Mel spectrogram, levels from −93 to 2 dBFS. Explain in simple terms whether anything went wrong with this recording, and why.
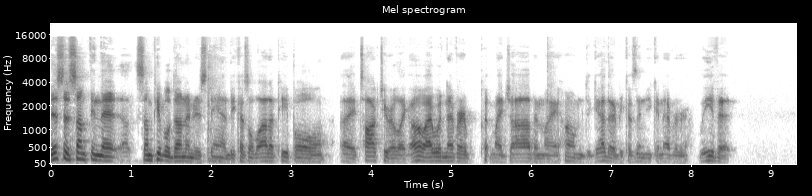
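Near the end, from 8.67 s to 9.32 s, the real room background drops out and comfort noise in place of the background takes over: a flat, featureless hiss, slightly quieter. The sender likely paused transmission during the silence, and the receiver filled the gap with synthetic noise.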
